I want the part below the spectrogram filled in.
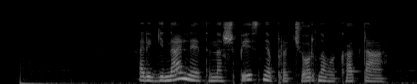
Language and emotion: Russian, neutral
